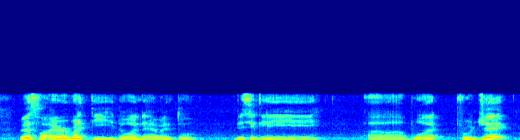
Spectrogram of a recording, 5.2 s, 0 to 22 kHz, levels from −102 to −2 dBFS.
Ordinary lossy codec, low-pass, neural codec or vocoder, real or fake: none; 7.2 kHz; vocoder, 22.05 kHz, 80 mel bands, Vocos; fake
